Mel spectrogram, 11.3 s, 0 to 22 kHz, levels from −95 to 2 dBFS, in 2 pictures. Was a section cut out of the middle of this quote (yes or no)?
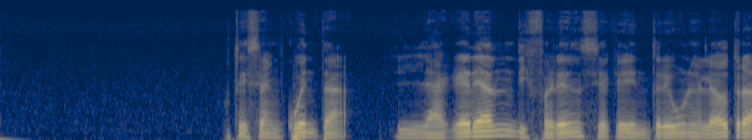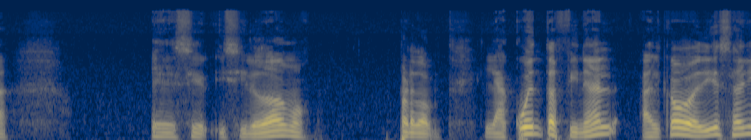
yes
